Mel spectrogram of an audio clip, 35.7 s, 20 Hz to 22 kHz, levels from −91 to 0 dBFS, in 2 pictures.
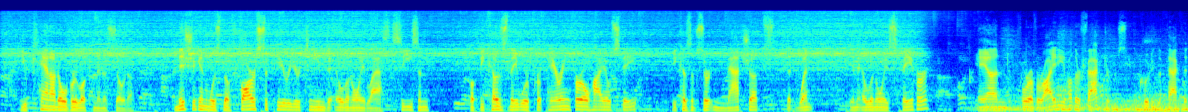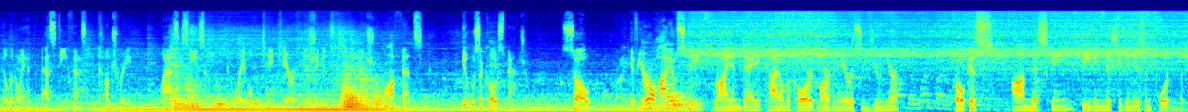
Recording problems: household noises; loud; throughout; 1 dB below the speech
voice in the background; noticeable; throughout; 20 dB below the speech
animal sounds; faint; throughout; 25 dB below the speech
rain or running water; faint; throughout; 25 dB below the speech

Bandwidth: 14.5 kHz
